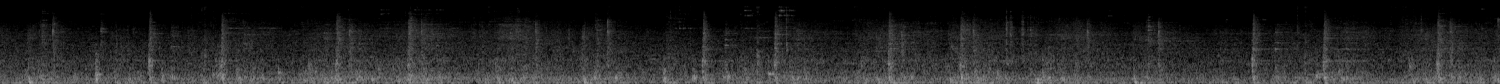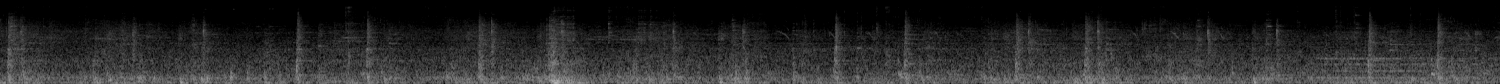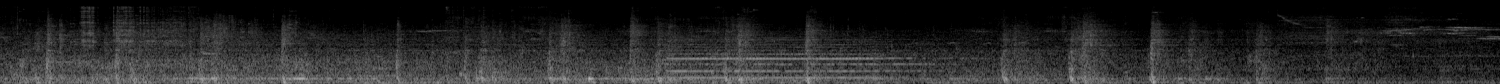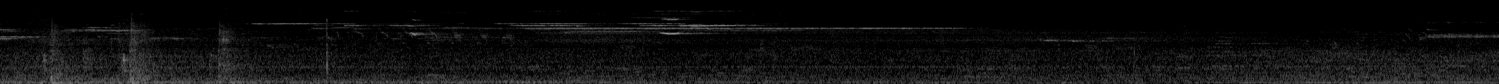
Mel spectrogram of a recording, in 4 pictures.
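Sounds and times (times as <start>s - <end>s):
train wheels clattering over rail joints: 0.0s - 44.0s, 45.3s - 47.5s.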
